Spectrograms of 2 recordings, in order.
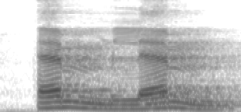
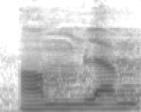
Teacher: സാക്കിന മീമ് ഇൽഹാർ ഷഫവിയാണ്, മണിക്കാതെ വെളിവാക്കണം.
